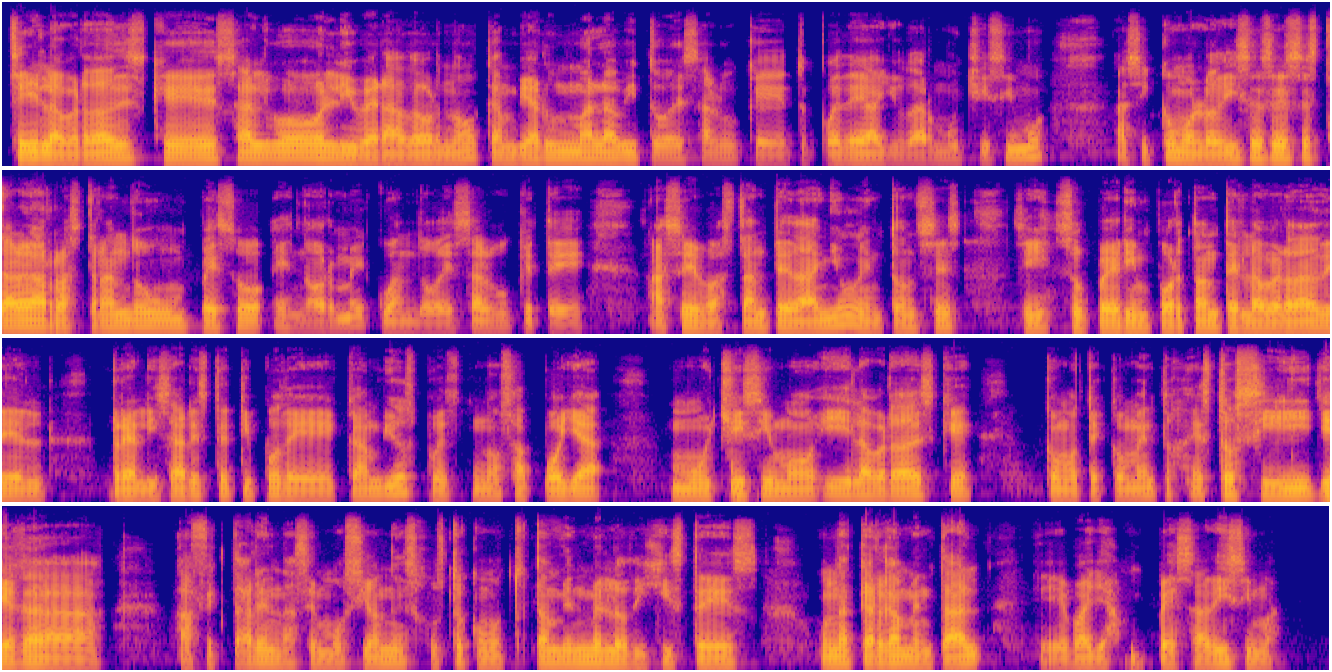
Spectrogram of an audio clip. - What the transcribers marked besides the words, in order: tapping
- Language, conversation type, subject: Spanish, unstructured, ¿Alguna vez cambiaste un hábito y te sorprendieron los resultados?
